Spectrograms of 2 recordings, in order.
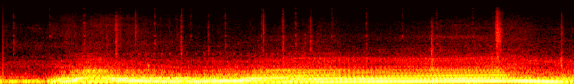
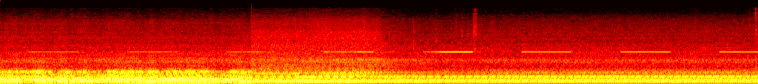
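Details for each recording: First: Rebuilt Subaru WRX after exhaust cam timing fix, first-through-fourth gear pull in normal driving staying out of boost; clean, even pull with pitch climbing steadily, blow-off valve audible, no knocks or misses. Normal acceleration. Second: Subaru WRX with fully built engine, just retimed after timing jumped (tensioner suspected to have skipped): catches and runs loud and uneven for a few seconds then settles, steady warning chime; rough running at start though timing marks rechecked as correct.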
